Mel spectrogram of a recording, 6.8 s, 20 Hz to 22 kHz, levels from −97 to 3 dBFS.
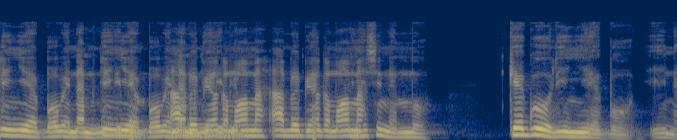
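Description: Throughout the clip, the speech carries the breathy, grainy edge of Bluetooth LC3 compression, likely from an LC3 link running around 48 kbps with 10 ms frames. The encoder drops much of the upper spectrum and fills it with noise, so the damage is plainly audible.

From 1.02 to 3.68 s a doubled audio track appears, likely because a second copy of the same speech was mixed in about a second late. That copy is roughly as loud as the original, full-band and dry, and it starts and stops abruptly.

Lost LE Audio frames occur at 1.31–1.33 s (20 ms), 3.13–3.17 s (30 ms) and 5.89 s (10 ms). The decoder covers each brief gap by reusing the previous spectrum with randomised signs.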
